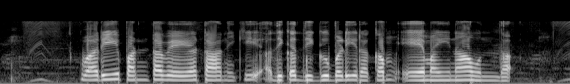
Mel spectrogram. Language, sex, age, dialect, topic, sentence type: Telugu, female, 25-30, Central/Coastal, agriculture, question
